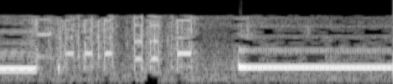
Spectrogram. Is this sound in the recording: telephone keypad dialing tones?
yes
